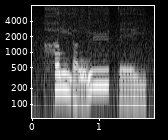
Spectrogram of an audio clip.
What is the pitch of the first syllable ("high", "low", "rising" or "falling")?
high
